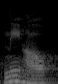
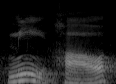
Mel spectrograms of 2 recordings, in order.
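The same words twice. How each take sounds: First: Said in the usual way. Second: नी हाओ very slow, नी rising; Chinese ni hao. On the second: Shown as a demonstration. (नी हाओ धीरे-धीरे, नी ऊपर उठाकर) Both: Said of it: "उसको कैसे hello कहेंगे".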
